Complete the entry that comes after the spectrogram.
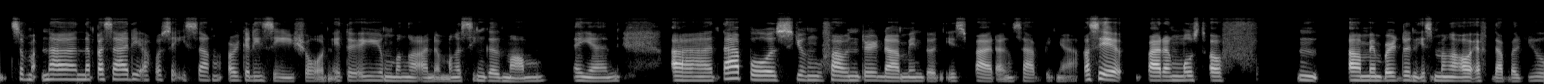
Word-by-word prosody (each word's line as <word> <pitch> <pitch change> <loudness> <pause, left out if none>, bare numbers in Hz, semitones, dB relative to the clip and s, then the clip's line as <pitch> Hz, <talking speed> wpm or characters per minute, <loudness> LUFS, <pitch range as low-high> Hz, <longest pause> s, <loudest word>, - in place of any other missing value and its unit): suma 230 -4 -2
na 230 0 +1
napasali 230 0 0
ako 210 - -10
sa 220 - -2
isang 200 -2 -4
organization 175 -5 -4
ito, 180 +1 -6
eh, 185 +1 -4
yung 180 - -5
mga 170 -2 -3
ano - - -6
mga 170 0 -5
single 175 -2 -3
mom. 160 +2 -3 0.3
Ayan, 170 -1 -3 0.5
ah, 185 -1 +3
tapos 220 -7 +5
yung 200 -2 -6
founder 195 -2 0
namin 170 -1 +1
dun - - -6
is 165 0 -3
parang 150 +1 -1
sabi 155 -3 -6
niya - - -12
kasi 220 -2 +6 0.2
parang 190 -1 +6
most 195 0 -3
of, 185 -1 +3 0.7
hmm, 205 -2 -3 0.3
um, 195 -1 +6
member 185 0 +2
dun 200 -2 -2
is 175 +1 0
mga 180 -2 0 0.2
OFW. 160 +1 -5
185 Hz, 145 wpm, -24 LUFS, 170-205 Hz, 0.7 s, kasi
